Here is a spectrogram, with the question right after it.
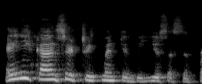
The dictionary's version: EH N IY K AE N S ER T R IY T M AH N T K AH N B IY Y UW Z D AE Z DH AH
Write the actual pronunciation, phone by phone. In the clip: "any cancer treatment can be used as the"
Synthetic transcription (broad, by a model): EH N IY K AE N S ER T R IY T M AH N T K AH N B IY Y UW S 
